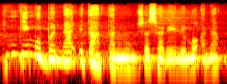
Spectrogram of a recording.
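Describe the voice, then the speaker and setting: An older man, a pastor, giving a Father's Day sermon as a story, swinging between loud emphatic peaks and low hushed asides. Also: wildly swooping pitch, fast talker. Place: church hall. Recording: reverberant church hall.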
